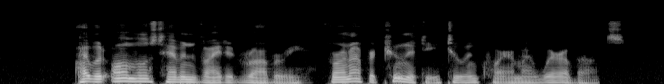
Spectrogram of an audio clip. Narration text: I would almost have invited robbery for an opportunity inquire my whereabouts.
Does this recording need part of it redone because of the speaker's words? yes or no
yes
